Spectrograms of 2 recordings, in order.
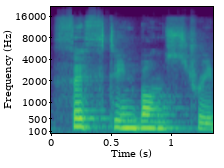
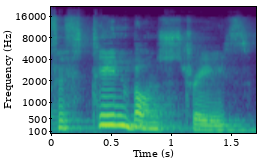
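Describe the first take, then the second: First: Fifteen is stressed on its first syllable. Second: Fifteen is stressed on its second syllable. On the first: The speaker calls it right. "why do we say fifteen Bond Street" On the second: The speaker calls it wrong. "instead of fifteen Bond Street"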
